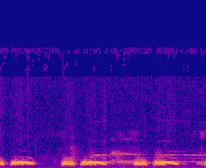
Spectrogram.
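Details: Decoy spotted dove giving vigorous urging coos meant to prompt newly caught birds to call: soft, hollow low notes in steady pairs, a brief coo then a drawn-out downslurred one, repeating regularly against a quiet background.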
